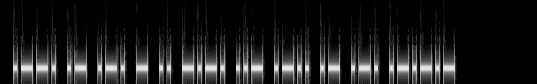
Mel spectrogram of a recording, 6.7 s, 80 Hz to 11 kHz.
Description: Morse code, heard as a keyed tone, about 25 wpm, 700 Hz. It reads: PARTICULAR.
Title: Sentences from Top 900 Words 25wpm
